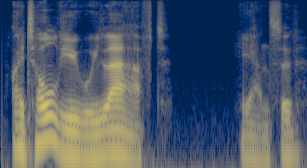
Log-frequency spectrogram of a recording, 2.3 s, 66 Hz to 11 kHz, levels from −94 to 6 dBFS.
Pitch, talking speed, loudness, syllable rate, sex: 100 Hz, 180 wpm, -20 LUFS, 5.9 syllables/s, male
